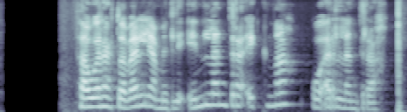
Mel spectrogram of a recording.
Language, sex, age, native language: Icelandic, female, 16, Icelandic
